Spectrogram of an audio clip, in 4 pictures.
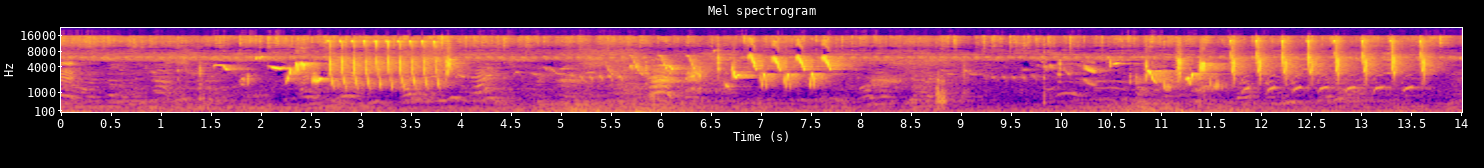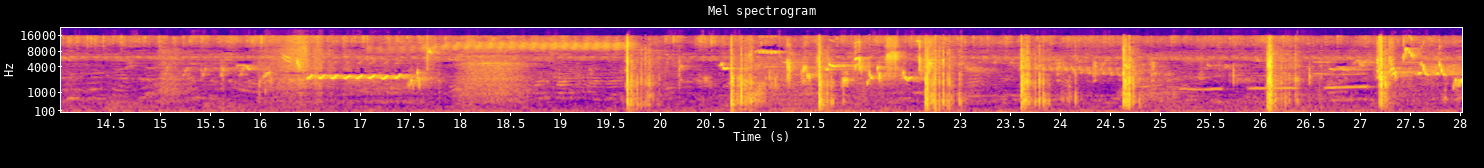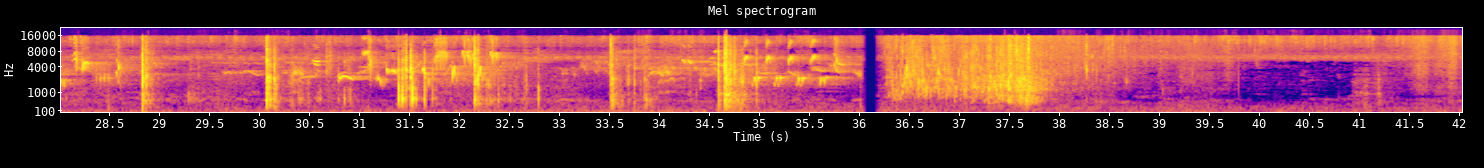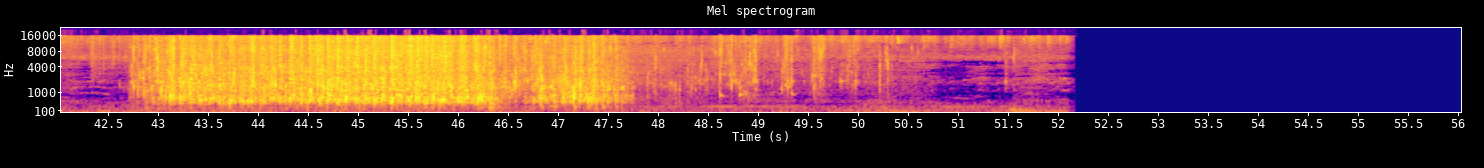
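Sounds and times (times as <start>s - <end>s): bird chirps: 0.0s - 36.1s
plastic toys clattering: 19.6s - 25.1s, 26.0s - 26.6s, 30.0s - 35.0s
running water: 36.2s - 38.9s, 42.7s - 50.4s
water pouring and splashing: 36.2s - 39.0s, 42.6s - 50.4s.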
